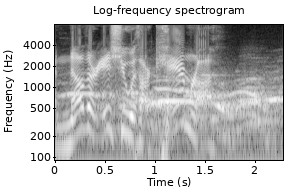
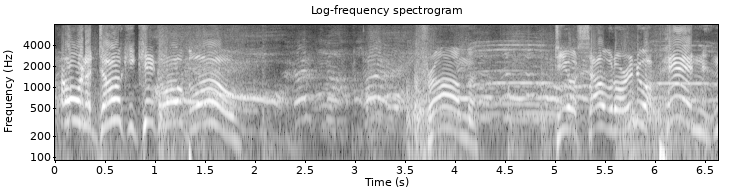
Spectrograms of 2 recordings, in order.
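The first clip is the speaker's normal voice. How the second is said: booming pumped announcer; 4 semitones higher than usual. Real, not acted. Low blow call, commentator erupts.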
